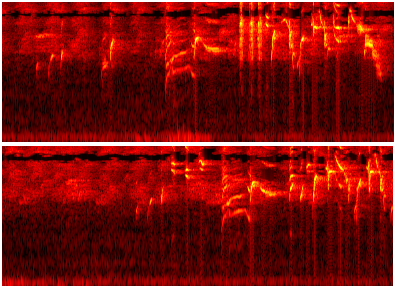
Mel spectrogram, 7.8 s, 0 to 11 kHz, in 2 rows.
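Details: European goldfinch singing in the wild 'campero' style, recorded in 2021: a fast, liquid twitter of high chirps, trills and short slurred whistles in dense bursts. A few quiet gaps break the phrases, over a low background hum.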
